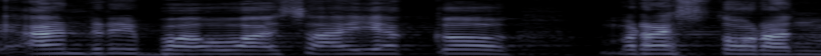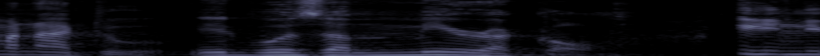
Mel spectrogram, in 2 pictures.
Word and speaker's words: Manado: Tolong perbaiki pelafalan saya. He kalau is salah. from an island called Manado. Manado. Ya, Manado.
